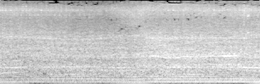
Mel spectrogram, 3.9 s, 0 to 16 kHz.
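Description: Diesel engine of a John Deere 5310 4WD tractor running steadily with a deep low hum and constant rumble, loud and close, no talk over it.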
